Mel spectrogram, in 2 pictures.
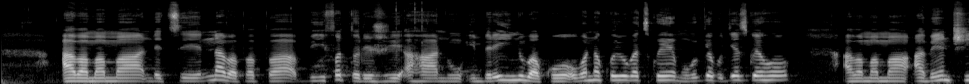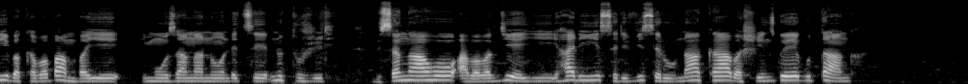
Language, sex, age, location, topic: Kinyarwanda, male, 25-35, Kigali, health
